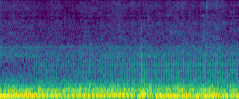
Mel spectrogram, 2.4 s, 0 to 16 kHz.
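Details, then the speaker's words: Advance Digital K1500 active speaker with the wireless mic board connected, 8 V VCC measured present and not dropping: a steady low drone with a few overtones at an even level. "Oke, masih ngebrum di sini VCC 8 volt apakah hadir ya?"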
